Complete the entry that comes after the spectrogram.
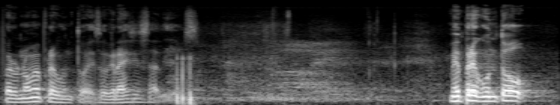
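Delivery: ordinary delivery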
